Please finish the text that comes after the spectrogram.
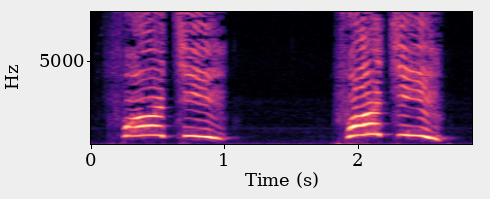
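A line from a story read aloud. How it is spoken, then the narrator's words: Loud shout. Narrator (Russian): громко закричала она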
